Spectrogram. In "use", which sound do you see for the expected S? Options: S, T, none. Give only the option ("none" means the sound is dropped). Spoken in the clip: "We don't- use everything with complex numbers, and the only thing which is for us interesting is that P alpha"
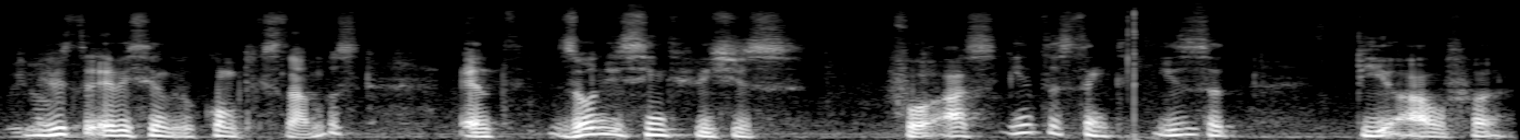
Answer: none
